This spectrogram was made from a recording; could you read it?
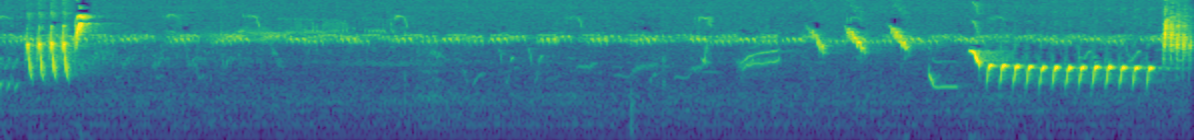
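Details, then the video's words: Wild common nightingale hidden in a bush in southern France, singing for nearly two hours: a loud burst of rapid notes opens, soft scattered whistled phrases follow, then a fast, evenly repeated rattle of bright notes closes the phrase. "Nightingale Heard In South Of France"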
